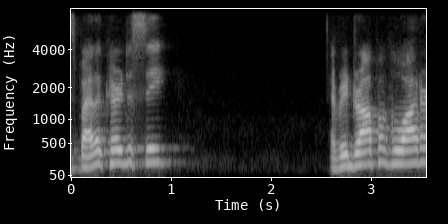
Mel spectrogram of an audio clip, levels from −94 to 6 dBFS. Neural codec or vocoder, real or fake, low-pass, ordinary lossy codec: codec, 16 kHz in and 24 kHz out, 1 kbps, XY-Tokenizer; fake; 7.2 kHz; Opus, 64 kbps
